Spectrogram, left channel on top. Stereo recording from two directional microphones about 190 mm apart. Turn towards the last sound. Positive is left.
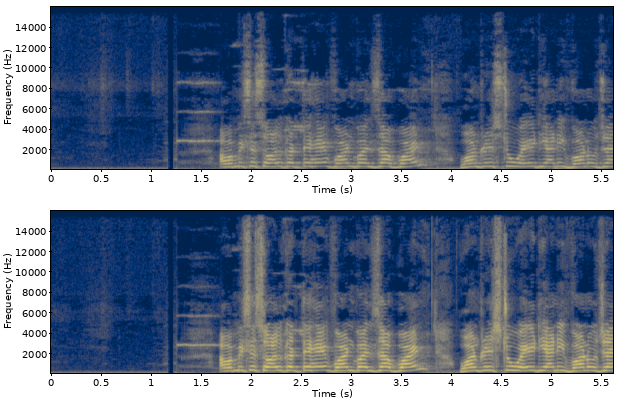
turn(degrees=-50)  # may be behind; listen again after turning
